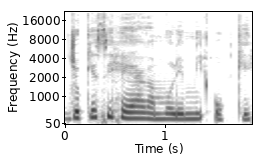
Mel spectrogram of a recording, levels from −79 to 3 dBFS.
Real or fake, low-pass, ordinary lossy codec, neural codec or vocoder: real; none; none; none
